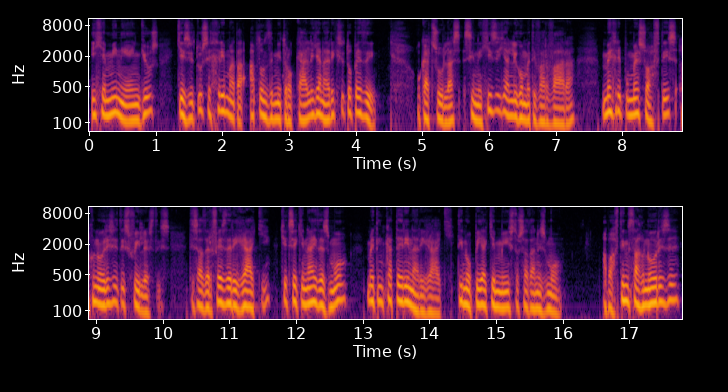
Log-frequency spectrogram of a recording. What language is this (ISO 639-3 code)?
ell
